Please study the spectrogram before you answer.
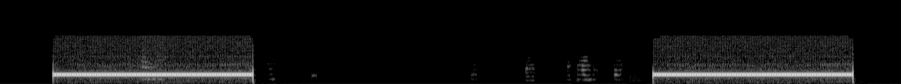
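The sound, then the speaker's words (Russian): Telephone ringback tone on a transferred call that nobody answers: two long, steady buzzing tones of about two seconds each, separated by a pause of roughly four seconds with a few faint clicks. “Переключили, и никто не отвечает.”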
